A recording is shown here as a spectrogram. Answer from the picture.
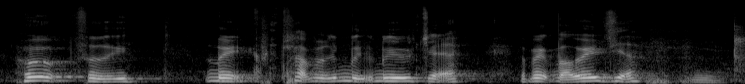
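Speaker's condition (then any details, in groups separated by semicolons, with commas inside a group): Cerebral palsy; cerebral palsy, birth brain injury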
